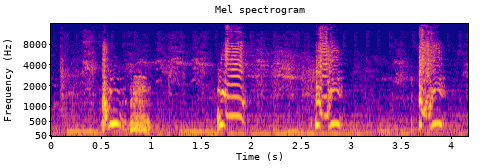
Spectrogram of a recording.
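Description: A Horned Screamer gives loud, goose-like honks that rise then drop, four in quick succession about a second apart, over a low steady hum.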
